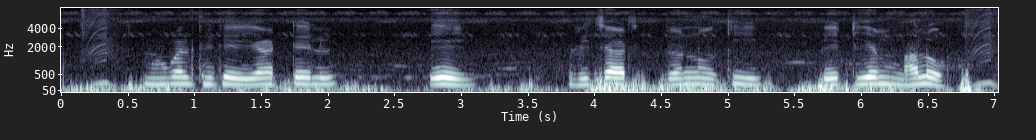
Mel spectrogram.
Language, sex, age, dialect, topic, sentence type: Bengali, male, 36-40, Northern/Varendri, banking, question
